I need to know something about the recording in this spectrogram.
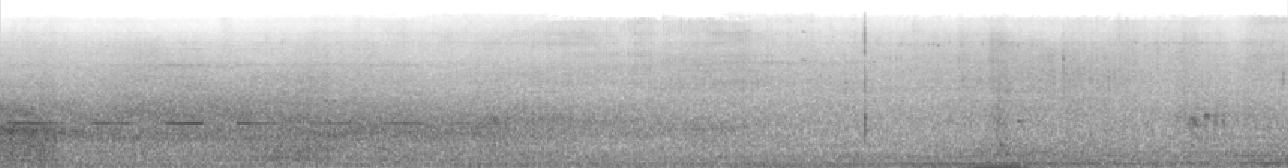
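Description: Wind blows steadily outdoors, rustling palm leaves.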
